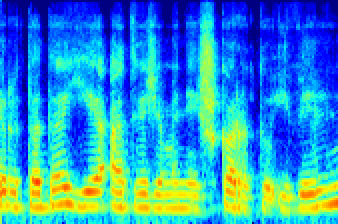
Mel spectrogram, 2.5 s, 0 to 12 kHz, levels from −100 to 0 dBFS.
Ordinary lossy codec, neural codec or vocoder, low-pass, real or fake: Opus, 16 kbps; none; 10.8 kHz; real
